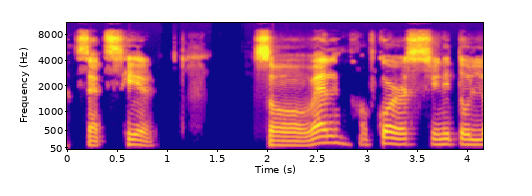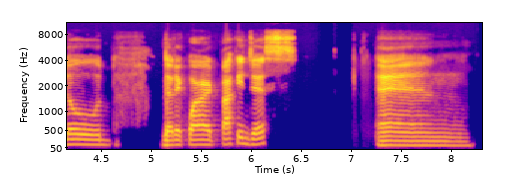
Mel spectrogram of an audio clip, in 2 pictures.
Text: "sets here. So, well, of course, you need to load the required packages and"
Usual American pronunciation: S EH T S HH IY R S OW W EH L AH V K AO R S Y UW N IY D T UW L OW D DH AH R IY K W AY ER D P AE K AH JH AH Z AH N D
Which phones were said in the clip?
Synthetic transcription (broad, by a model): S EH T S HH IY R S OW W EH N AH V K AO R S Y UW N IY D T UW L OW D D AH R IY K W AY ER D P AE K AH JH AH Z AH N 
